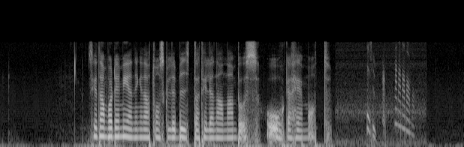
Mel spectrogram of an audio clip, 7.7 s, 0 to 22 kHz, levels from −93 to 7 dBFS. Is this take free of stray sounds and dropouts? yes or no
no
